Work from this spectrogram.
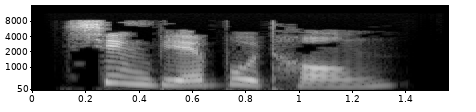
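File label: Chinese, example sentence; hsk3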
